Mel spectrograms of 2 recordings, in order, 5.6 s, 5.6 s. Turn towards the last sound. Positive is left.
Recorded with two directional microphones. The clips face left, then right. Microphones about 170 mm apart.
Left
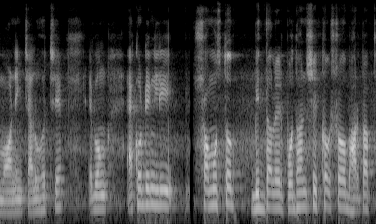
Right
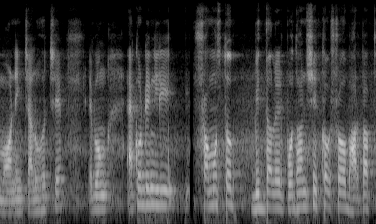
turn(degrees=-5)  # may be behind; listen again after turning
